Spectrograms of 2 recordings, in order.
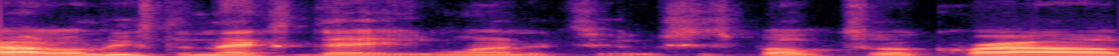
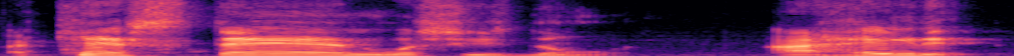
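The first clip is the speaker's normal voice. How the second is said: ordinary delivery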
